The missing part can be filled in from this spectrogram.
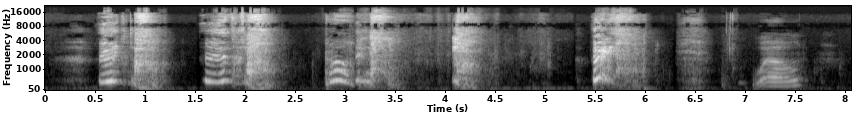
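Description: A run of about five forceful sneezes, each a sharp intake followed by an explosive burst, then a short vocal sound; repeated sneezing with hay fever.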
